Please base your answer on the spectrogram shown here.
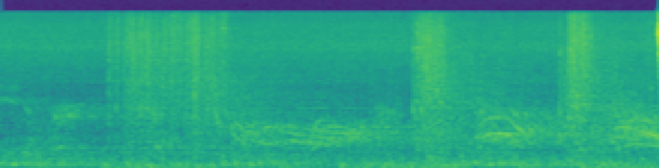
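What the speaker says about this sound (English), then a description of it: "This is my shotgun." Shotgun fire in the video game Hatred, a few sharp bursts of gunfire spaced a couple of seconds apart over a busy background of game noise, with a voice talking.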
